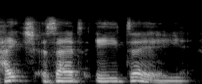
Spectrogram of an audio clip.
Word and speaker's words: HZED: Next, I'm interviewing Shannon Anton from Australian band uh H Z E D. And um H Z E D. How do you pronounce that?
